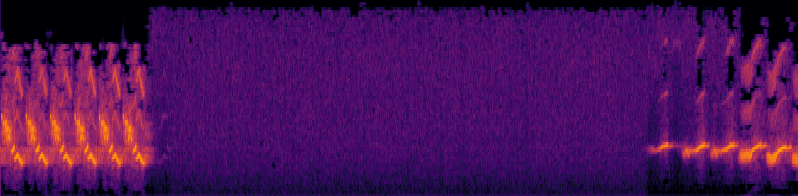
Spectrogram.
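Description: A small songbird sings a fast, bright series of repeated high chirps, pausing in between.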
